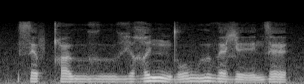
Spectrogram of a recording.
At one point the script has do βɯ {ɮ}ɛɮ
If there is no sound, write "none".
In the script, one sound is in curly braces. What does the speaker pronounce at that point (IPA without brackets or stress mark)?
ð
